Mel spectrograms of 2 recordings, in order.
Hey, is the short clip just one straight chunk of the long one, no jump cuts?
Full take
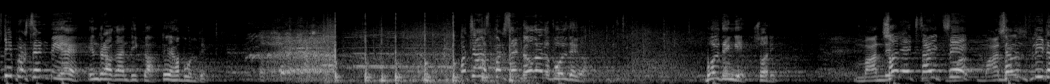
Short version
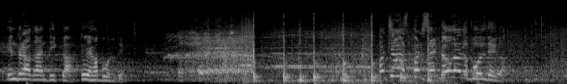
yes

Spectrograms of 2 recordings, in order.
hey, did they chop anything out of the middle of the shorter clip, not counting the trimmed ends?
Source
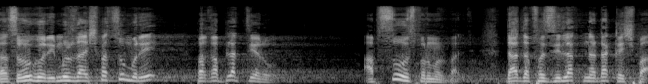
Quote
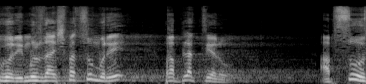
yes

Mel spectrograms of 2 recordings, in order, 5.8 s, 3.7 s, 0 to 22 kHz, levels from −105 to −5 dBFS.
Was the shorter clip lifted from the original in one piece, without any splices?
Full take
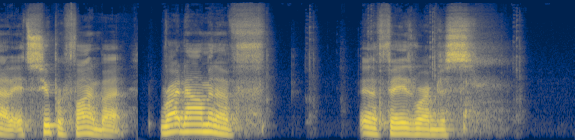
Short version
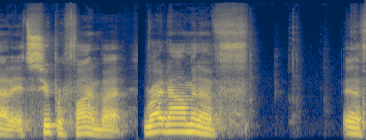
no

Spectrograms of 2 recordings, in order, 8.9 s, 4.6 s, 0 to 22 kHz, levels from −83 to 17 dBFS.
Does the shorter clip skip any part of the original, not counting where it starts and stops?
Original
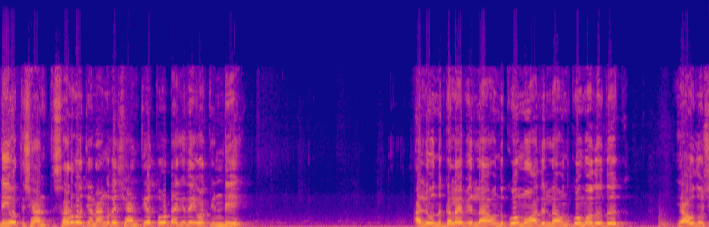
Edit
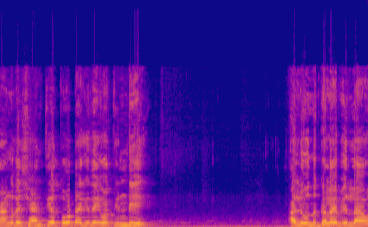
yes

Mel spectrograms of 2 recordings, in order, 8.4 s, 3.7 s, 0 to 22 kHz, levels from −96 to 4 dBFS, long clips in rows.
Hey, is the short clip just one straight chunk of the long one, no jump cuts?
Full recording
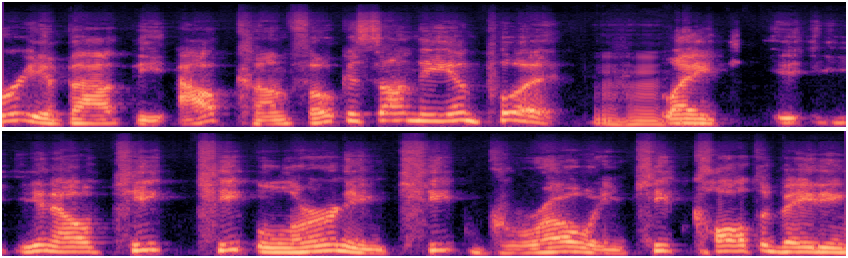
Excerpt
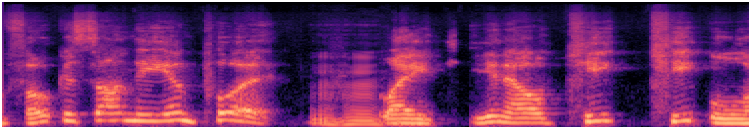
no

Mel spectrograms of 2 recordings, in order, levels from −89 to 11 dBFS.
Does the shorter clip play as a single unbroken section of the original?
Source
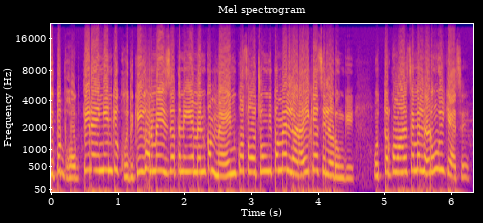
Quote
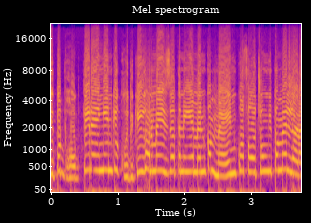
yes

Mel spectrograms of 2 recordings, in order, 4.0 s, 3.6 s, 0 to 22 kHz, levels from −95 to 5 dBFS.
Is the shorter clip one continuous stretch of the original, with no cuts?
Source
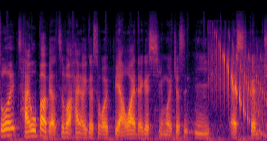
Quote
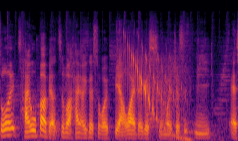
yes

